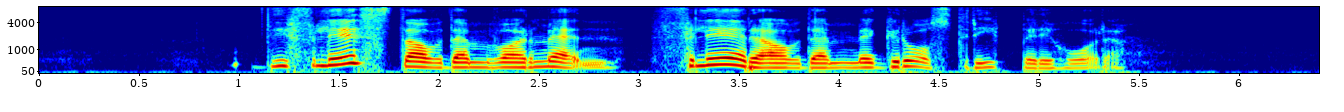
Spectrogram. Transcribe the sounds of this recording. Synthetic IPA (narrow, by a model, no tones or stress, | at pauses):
d̪iːfleːst̪əɑːʋd̪ɛmʋɑːɾmɛn | fleːɾəɑːʋd̪ɛmmeːɡɾoːst̪ɾiːpəɾiːhoːɾə̰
